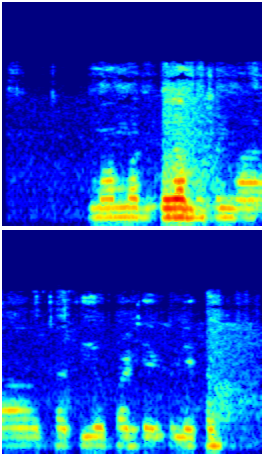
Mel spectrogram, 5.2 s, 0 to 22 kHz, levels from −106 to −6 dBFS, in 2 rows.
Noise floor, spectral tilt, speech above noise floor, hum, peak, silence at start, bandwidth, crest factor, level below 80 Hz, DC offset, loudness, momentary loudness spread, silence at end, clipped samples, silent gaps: -78 dBFS; -8.5 dB/octave; 49 dB; none; -6 dBFS; 0.9 s; 7 kHz; 24 dB; -72 dBFS; under 0.1%; -28 LUFS; 24 LU; 0.4 s; under 0.1%; none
